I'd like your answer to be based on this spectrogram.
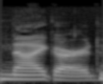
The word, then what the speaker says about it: Nygaard: Nygaard.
